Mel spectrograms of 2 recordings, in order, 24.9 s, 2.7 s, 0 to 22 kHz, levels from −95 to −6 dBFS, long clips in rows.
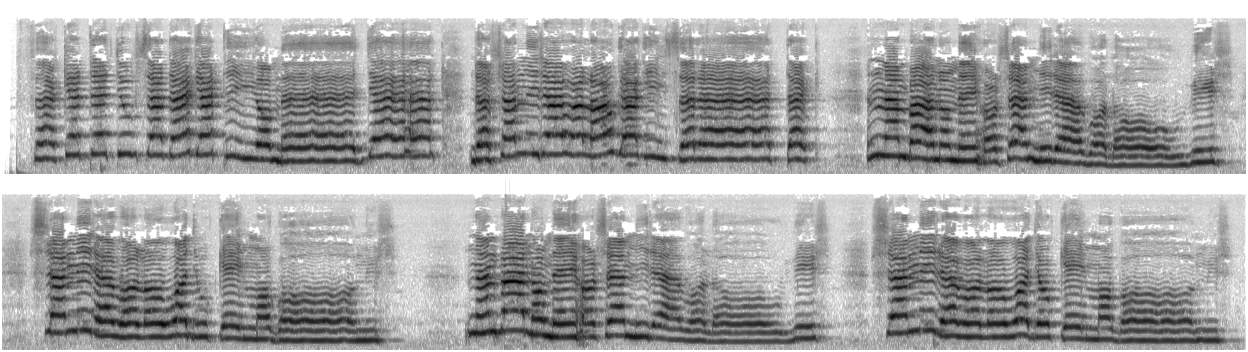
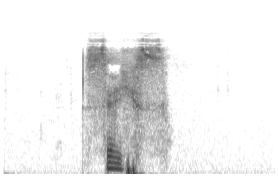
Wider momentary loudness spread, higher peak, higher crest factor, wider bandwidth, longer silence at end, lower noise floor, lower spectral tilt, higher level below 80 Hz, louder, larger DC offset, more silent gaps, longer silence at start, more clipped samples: first, 13 LU vs 10 LU; first, 0 dBFS vs -14 dBFS; second, 16 dB vs 24 dB; first, 15 kHz vs 10 kHz; second, 0.2 s vs 1.1 s; second, -52 dBFS vs -81 dBFS; about the same, -2.5 dB/octave vs -3 dB/octave; second, -64 dBFS vs -50 dBFS; first, -15 LUFS vs -33 LUFS; neither; neither; second, 0.35 s vs 0.85 s; neither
